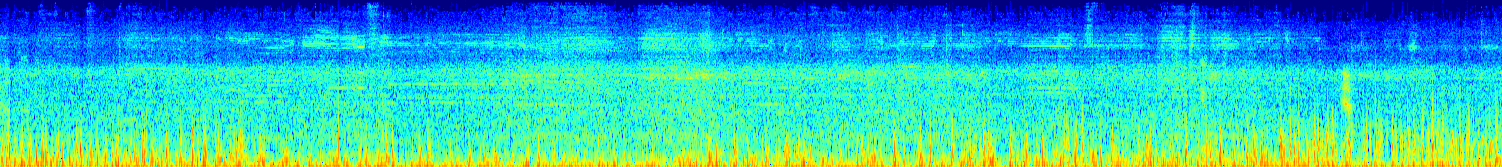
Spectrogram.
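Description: Wind buffets loudly against a moving car's microphone.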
